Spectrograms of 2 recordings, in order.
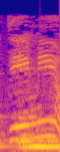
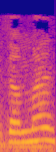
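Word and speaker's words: dhimmi: A Demi or a Dhamma, depending on the pronunciation, is a tolerated people.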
